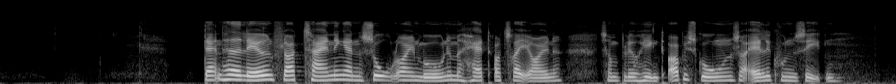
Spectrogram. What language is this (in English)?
Danish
